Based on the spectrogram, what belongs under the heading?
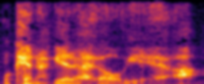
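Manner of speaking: hoarse, whispered ask; raspy whisper. Real, not acted. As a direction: rasp it out under your breath. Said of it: "Got that raspy voice".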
